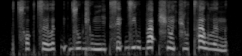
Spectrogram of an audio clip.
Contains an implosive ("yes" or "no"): no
